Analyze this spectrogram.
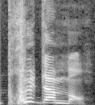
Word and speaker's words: prudemment: 3è erreur un prudemment prudemment s'écrit avec e M m e n t pourquoi les adjectifs en on forment leur adverbe en mon bien e M m e n t le E se prononce a bien évidemment 4è erreur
